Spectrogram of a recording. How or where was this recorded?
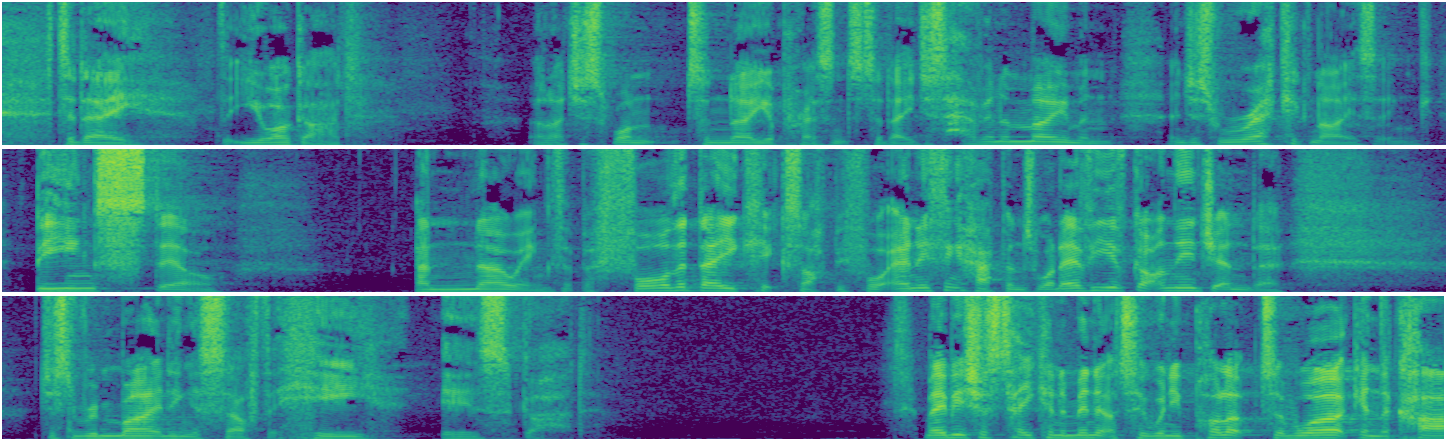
large echoing room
